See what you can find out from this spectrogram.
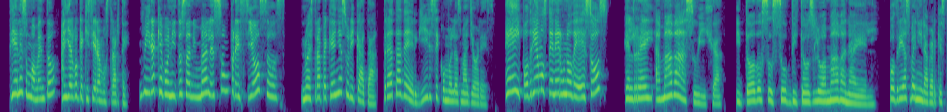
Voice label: Locutora Argentina

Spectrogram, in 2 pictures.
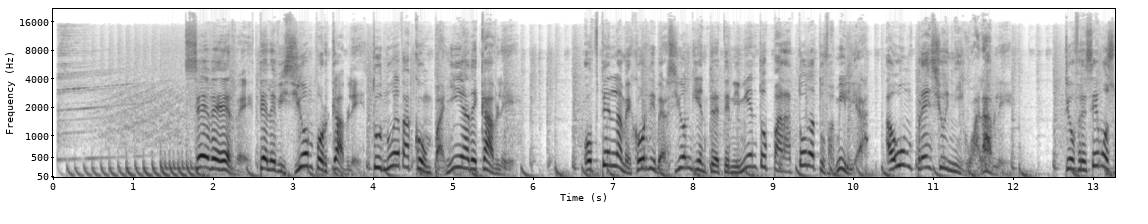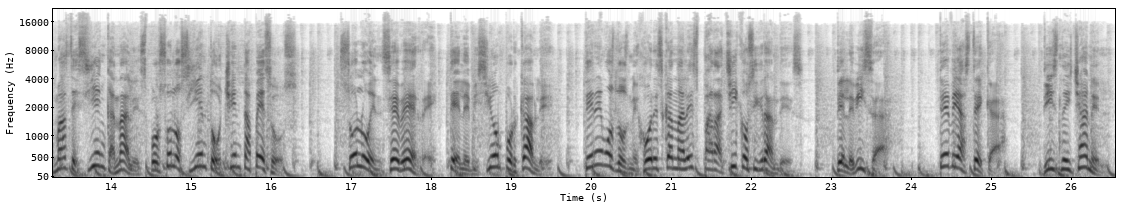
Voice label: perifoneo

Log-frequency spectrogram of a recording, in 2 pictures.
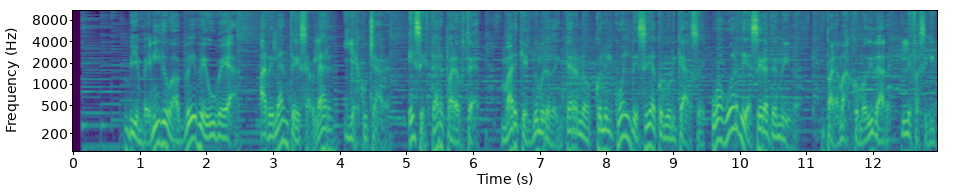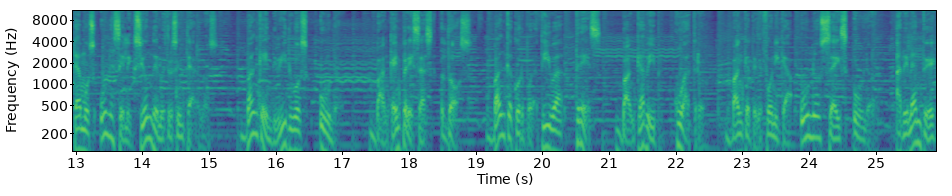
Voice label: Locutor uruguayo

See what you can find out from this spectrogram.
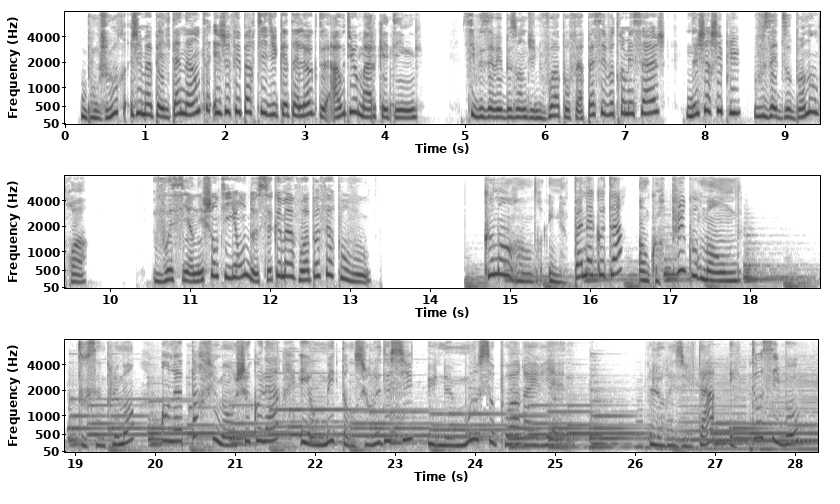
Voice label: Locutora francesa; francia; audiomarketing

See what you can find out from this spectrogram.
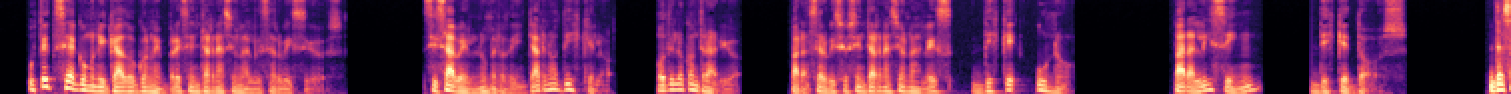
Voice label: Locutor Argentino; argentina

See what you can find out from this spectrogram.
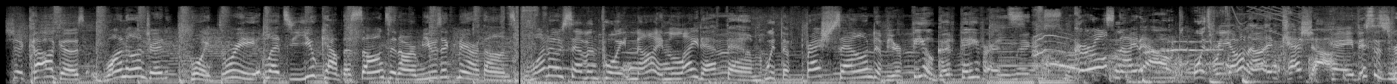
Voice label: Locutora americana; eeuu

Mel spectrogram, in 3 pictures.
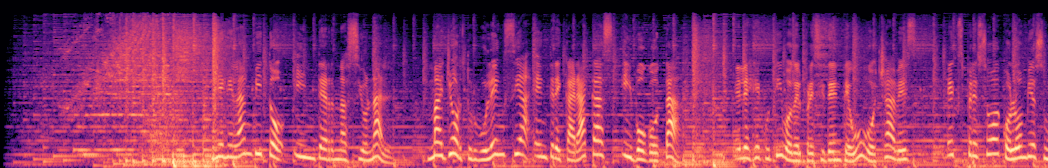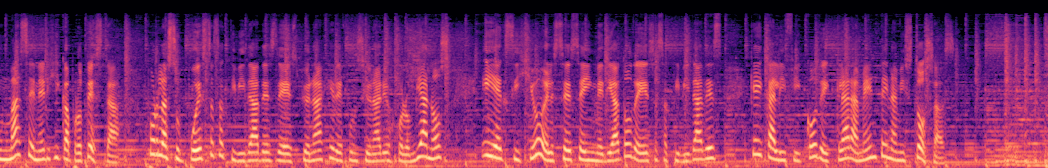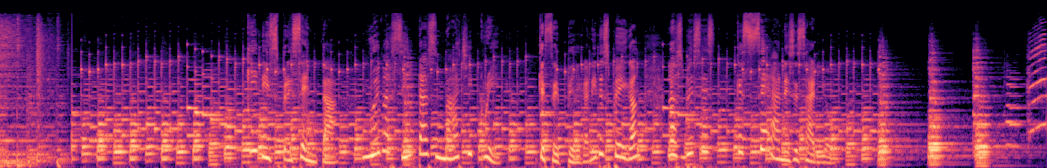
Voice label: Locutora Peruana

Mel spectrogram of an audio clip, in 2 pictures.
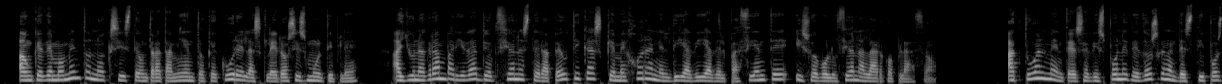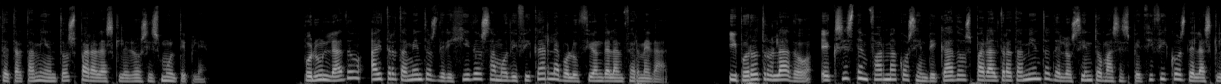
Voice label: Locutora espanola

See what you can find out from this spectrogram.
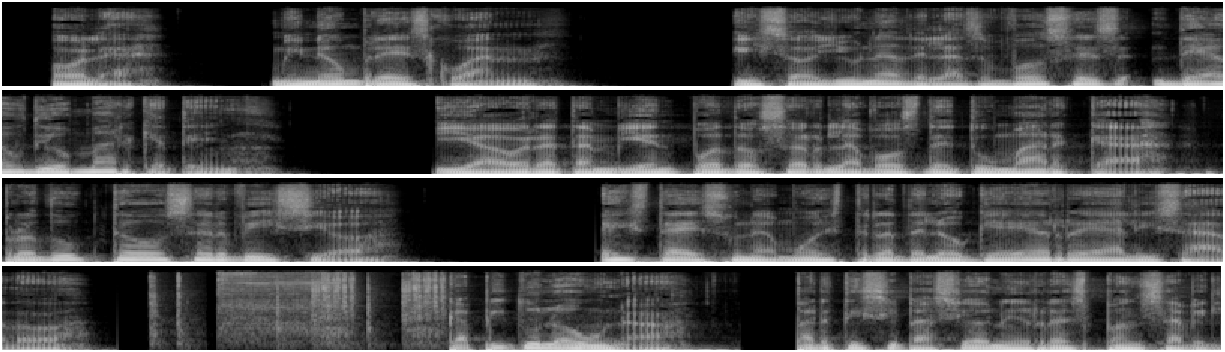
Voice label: Locutores, Chile; Audiomarketing

